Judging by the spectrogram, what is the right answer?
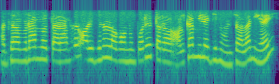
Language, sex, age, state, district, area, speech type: Nepali, female, 18-30, West Bengal, Darjeeling, rural, conversation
